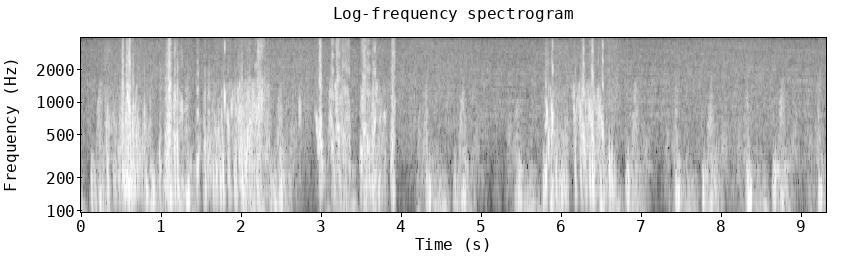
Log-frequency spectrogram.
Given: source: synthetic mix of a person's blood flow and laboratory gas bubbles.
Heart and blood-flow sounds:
Doppler ultrasound of blood flow; precordium
0.28-0.86 s: bubbles
0.97-1.28 s: bubbles
1.43-2.38 s: bubbles
2.71-2.77 s: bubbles
2.92-3.38 s: bubbles
3.47-3.82 s: bubbles
3.86-3.94 s: bubbles
5.78-6.71 s: bubbles
From the record:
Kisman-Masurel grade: 223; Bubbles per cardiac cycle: several, 3 to 8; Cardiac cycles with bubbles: 10 to 50%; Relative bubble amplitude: loud (0.450 to 0.775); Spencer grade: 2 (many but less than half of the cardiac periods contain bubble signals, singularly or in groups); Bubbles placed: only in the low amplitude regions of the cardiac cycle

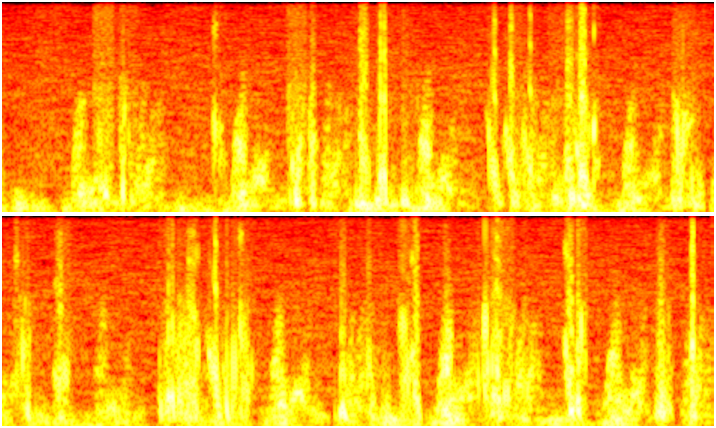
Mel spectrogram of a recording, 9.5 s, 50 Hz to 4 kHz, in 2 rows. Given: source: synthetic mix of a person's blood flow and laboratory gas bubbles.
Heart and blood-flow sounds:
Doppler ultrasound of blood flow; precordium
0.62-0.76 s: bubbles
0.80-0.94 s: bubbles
1.42-1.52 s: bubbles
1.91-2.13 s: bubbles
2.34-2.76 s: bubbles
3.25-3.58 s: bubbles
3.66-4.00 s: bubbles
4.47-4.70 s: bubbles
4.83-4.99 s: bubbles
5.10-5.24 s: bubbles
5.80-6.46 s: bubbles
6.98-7.10 s: bubbles
7.19-7.35 s: bubbles
7.39-7.56 s: bubbles
7.91-8.30 s: bubbles
8.51-8.67 s: bubbles
9.11-9.24 s: bubbles
9.33-9.43 s: bubbles
From the record:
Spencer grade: 3 (all of the cardiac periods contain showers or single bubble signals, but not dominating or overriding the cardiac motion signals); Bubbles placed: only in the low amplitude regions of the cardiac cycle

